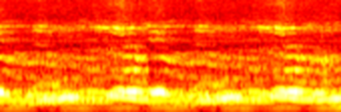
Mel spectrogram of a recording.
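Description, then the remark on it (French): A wolf howls in a long, wavering tone that rises and dips without a break, fairly loud, with no voices around it. “Le loup lui montra des dents si pointues.”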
